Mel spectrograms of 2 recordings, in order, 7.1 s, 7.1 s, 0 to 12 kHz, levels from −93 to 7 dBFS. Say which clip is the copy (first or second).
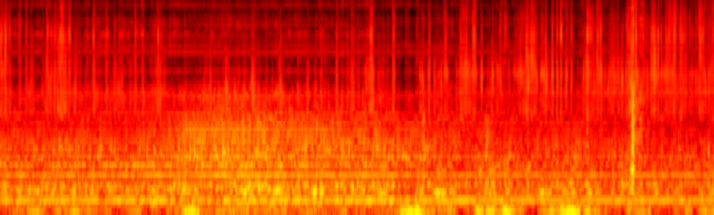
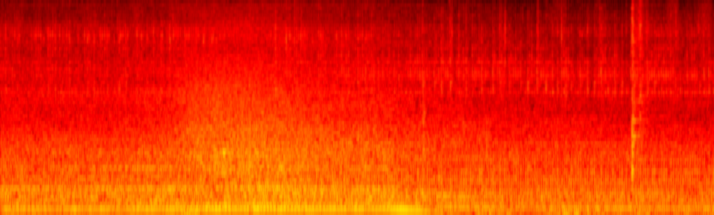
first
